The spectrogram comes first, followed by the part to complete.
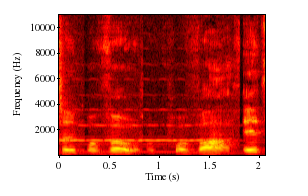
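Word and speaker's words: Kvothe: pronounce it Quoth or Quoth. It says in the book that you're supposed to pronounce his name like the word Quoth, but with a V in it.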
